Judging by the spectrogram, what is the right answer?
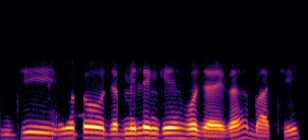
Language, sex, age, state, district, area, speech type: Hindi, male, 30-45, Uttar Pradesh, Pratapgarh, rural, conversation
